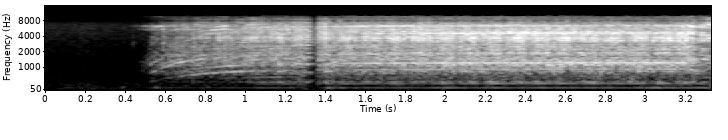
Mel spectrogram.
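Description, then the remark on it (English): A power saw starts up after a moment of quiet and runs steadily with a loud, harsh whine and a low motor hum beneath, briefly dipping once before continuing at full strength. “Do you have a saw to massacre people in your bedroom?”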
